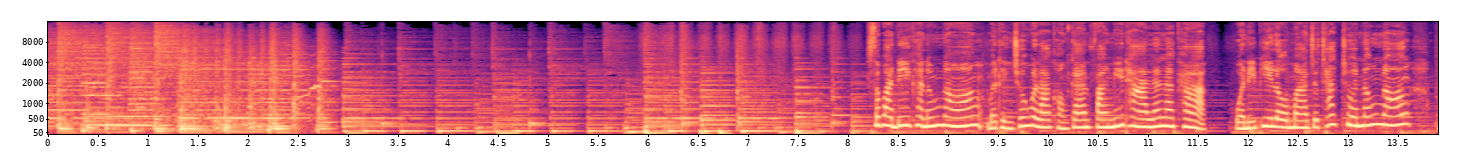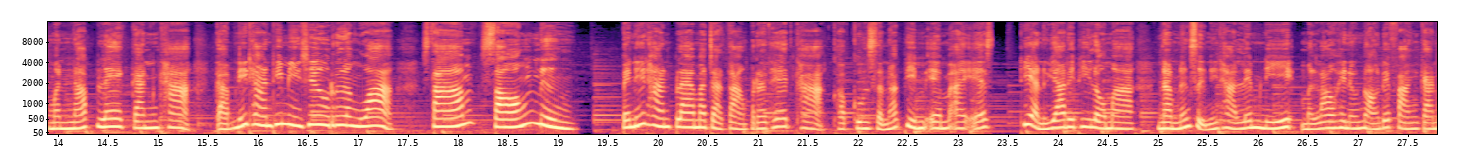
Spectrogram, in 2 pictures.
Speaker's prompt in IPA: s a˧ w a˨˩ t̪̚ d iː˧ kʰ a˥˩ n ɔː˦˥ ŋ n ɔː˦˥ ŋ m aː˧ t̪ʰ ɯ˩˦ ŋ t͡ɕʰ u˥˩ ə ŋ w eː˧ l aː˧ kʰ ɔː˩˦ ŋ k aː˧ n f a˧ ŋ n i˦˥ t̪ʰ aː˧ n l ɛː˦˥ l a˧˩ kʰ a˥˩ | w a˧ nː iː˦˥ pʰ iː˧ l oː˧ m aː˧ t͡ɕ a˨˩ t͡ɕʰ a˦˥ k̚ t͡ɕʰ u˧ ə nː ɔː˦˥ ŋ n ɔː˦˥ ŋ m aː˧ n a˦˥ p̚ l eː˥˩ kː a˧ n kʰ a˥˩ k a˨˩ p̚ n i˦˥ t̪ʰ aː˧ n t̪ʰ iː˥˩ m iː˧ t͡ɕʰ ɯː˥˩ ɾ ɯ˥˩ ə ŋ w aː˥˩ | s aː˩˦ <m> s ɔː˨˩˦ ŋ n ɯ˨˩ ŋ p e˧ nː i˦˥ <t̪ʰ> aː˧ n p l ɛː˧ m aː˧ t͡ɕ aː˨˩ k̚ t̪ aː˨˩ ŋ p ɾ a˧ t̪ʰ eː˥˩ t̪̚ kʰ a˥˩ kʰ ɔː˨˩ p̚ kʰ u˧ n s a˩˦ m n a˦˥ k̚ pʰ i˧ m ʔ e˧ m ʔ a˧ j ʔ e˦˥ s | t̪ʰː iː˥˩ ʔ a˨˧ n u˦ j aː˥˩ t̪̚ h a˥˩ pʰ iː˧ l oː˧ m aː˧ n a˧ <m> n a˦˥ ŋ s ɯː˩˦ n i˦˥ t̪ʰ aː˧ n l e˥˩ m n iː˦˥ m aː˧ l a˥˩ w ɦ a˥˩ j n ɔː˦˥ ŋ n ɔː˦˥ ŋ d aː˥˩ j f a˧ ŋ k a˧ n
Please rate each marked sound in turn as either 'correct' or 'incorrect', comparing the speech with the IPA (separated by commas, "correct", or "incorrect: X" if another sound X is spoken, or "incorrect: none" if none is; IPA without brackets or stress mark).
correct, correct, correct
